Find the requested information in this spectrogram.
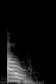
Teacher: कंठ और ओष्ठ यानी कि गला भी है और होंठ भी है, तो ऐसा एक ही ऑप्शन है इसमें, औ, है ना। हमारे होंठ भी इसमें आकार बना रहे हैं और हमारे कंठ से भी आवाज़ आ रही है, तो औ यानी कि option number B is the right answer. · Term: कंठोष्ठ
